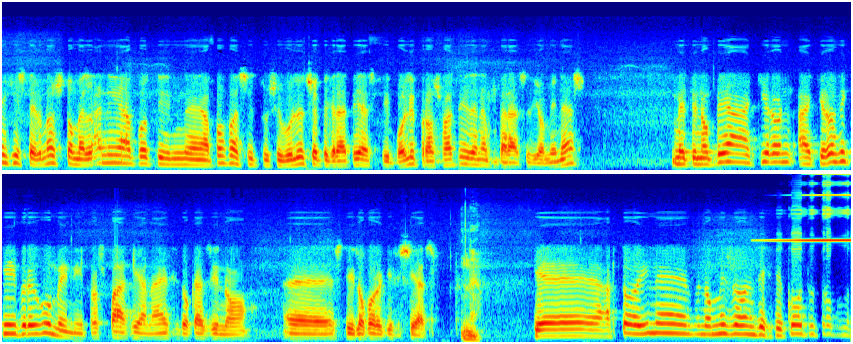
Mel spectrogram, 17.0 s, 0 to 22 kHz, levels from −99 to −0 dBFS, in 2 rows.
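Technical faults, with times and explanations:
15.99–16.99 s, loudspeaker feedback squeal: in the final second a single pure tone near 4.3 kHz appears and swells over roughly three quarters of a second until it sits about 5 dB above the rest of the sound, holding to the end of the clip. The microphone is hearing the loudspeaker it drives, and at 4.3 kHz the loop returns more energy than it sends, so that frequency feeds on itself and keeps rising.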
